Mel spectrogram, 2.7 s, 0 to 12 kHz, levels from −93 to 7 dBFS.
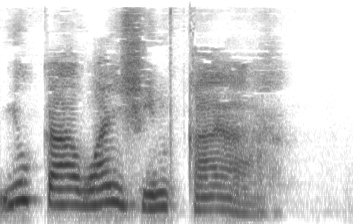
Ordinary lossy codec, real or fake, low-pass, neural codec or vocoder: AAC, 32 kbps; fake; 10.8 kHz; codec, 44.1 kHz, 2.6 kbps, DAC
